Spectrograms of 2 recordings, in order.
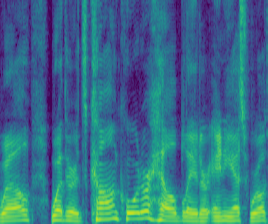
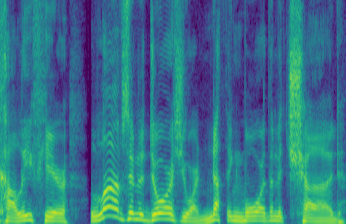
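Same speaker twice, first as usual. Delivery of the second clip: ordinary talk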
